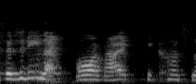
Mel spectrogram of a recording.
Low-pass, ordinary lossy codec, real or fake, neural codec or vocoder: 7.2 kHz; none; fake; codec, 44.1 kHz, 2.6 kbps, DAC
